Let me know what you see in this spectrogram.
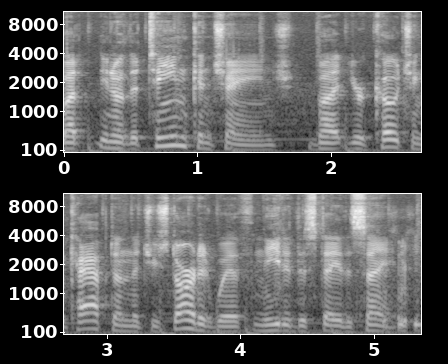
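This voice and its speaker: Speaking at a moderate pace with hardly any pauses, a man with an American accent uses lively intonation at a fairly high pitch. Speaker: streamer hosting a mobile gaming show. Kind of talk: casual live stream chat. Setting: live stream.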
